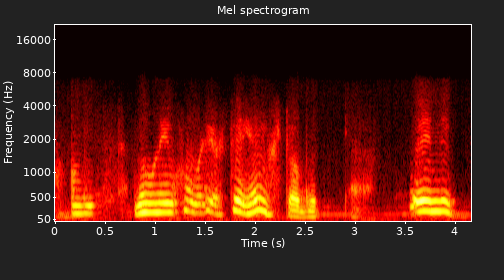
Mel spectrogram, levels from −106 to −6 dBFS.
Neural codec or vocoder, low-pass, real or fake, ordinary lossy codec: codec, 16 kHz, 0.5 kbps, X-Codec, HuBERT features, trained on balanced general audio; 7.2 kHz; fake; Opus, 16 kbps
